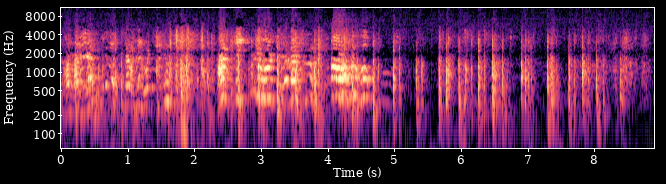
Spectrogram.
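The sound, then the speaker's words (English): A scuffle between a man and his wife breaks out with strained voices and grunts, then a rapid, uneven run of sharp thuds and blows as she knocks him out, fairly loud, tapering toward the end. “She knocked him out.”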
